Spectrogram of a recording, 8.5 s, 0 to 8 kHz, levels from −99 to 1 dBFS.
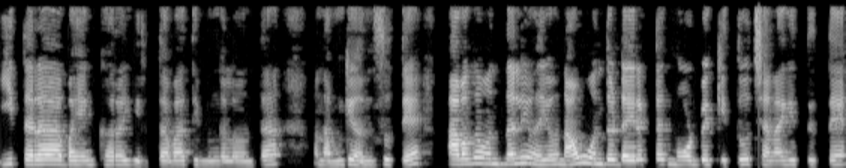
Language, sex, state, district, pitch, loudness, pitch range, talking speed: Kannada, female, Karnataka, Mysore, 215 Hz, -19 LUFS, 200-230 Hz, 135 wpm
